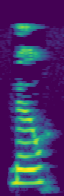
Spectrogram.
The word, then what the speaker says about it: mu: Back in the day, we had so much fun saying moo, not mu, not moo. Or that's pronounced P.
